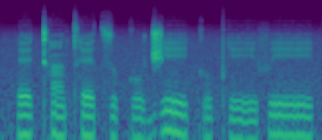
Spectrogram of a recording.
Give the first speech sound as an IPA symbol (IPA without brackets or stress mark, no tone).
ɛ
